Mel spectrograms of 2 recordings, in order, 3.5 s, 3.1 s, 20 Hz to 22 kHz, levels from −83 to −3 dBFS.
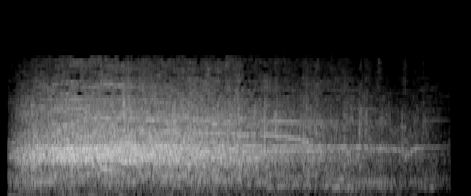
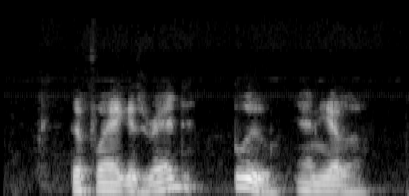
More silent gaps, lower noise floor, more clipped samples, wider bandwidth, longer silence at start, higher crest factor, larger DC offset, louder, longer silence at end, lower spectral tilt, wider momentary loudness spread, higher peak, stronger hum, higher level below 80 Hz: neither; second, -49 dBFS vs -54 dBFS; neither; first, 7.6 kHz vs 4 kHz; second, 0.05 s vs 0.55 s; about the same, 16 dB vs 16 dB; neither; second, -25 LUFS vs -21 LUFS; about the same, 0.35 s vs 0.3 s; second, 0.5 dB/octave vs -9 dB/octave; first, 19 LU vs 11 LU; second, -12 dBFS vs -4 dBFS; neither; second, -66 dBFS vs -54 dBFS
